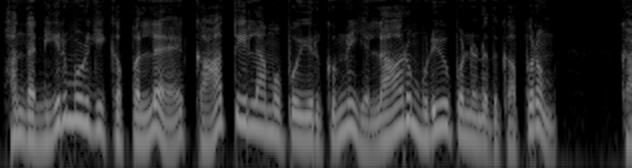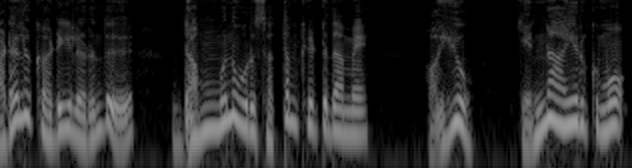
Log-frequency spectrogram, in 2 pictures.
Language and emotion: Tamil, surprised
